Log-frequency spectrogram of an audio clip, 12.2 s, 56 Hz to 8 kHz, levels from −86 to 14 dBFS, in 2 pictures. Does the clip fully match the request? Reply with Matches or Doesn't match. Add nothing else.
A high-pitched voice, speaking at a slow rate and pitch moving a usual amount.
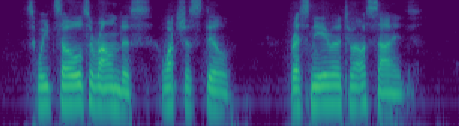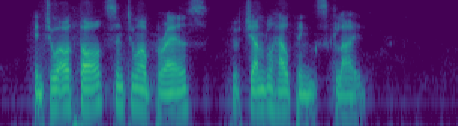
Doesn't match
